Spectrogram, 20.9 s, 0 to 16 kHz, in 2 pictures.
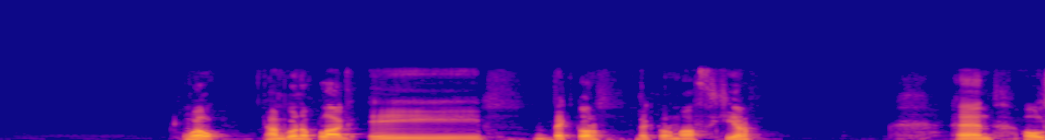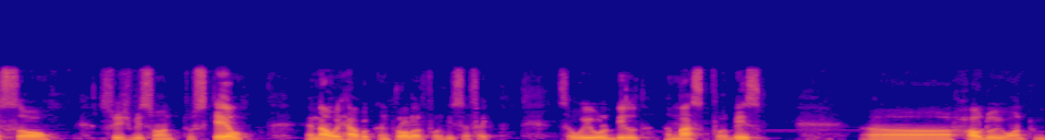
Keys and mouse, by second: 0.0-20.9 typing, 2.5 click, 3.0 click, 10.0 click, 11.4-12.6 drag, 13.5-14.9 drag, 16.1-17.1 drag, 17.6 click, 18.2 click.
